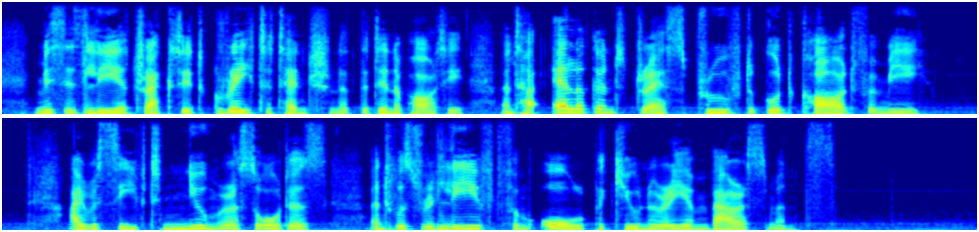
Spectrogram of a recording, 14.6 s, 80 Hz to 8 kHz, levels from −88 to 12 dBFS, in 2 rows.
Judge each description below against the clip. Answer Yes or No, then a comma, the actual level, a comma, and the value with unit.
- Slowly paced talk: Yes, slow, 125 wpm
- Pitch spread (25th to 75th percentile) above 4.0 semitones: No, average, 3.4 semitones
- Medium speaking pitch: Yes, medium, 165 Hz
